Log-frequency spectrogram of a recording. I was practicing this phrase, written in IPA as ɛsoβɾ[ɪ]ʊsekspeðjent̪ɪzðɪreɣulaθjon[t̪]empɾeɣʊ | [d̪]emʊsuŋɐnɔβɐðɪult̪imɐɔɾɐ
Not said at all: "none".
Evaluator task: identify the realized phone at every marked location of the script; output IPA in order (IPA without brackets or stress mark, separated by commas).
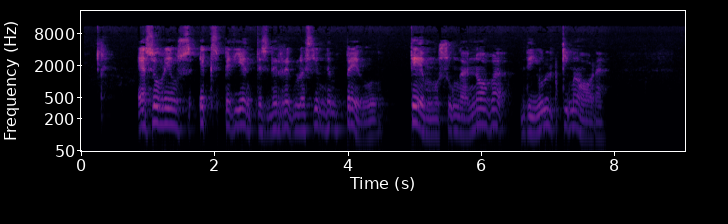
ɪ, d̪, t̪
